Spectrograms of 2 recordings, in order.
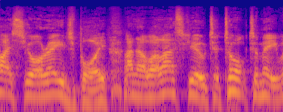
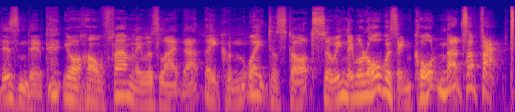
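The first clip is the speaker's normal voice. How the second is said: normal talking voice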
